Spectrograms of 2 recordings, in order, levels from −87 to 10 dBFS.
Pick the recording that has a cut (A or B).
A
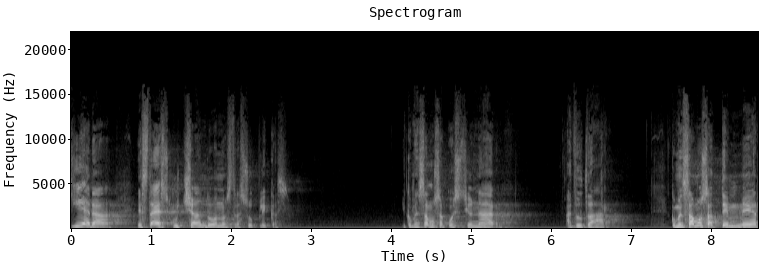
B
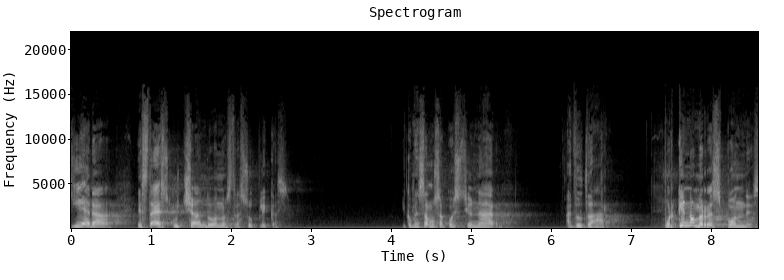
B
